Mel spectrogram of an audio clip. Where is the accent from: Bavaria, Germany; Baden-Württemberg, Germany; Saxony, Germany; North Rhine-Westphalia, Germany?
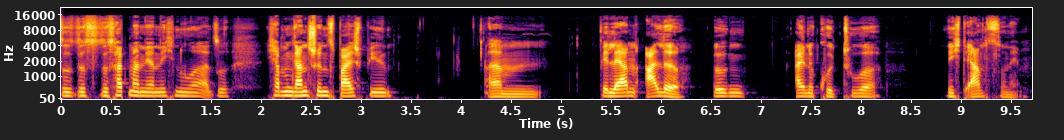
North Rhine-Westphalia, Germany; Wermelskirchen; Wermskirchen, da wo ich herkomme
